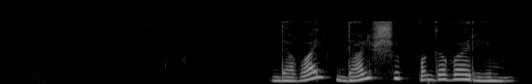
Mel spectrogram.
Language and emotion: Russian, neutral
